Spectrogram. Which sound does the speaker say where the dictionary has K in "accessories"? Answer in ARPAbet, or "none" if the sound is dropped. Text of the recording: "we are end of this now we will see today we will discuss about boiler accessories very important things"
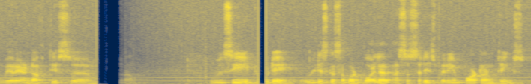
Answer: none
